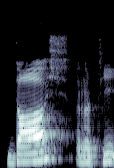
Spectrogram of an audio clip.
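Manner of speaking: Dasharathi drawn out very slowly with a short final इ, rising; teacher spelling the correct form aloud; very slow demo. Shown as a demonstration. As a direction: stretch Dasharathi syllable by syllable, short इ at the end. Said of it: "ह्रस्व ई का प्रयोग".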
